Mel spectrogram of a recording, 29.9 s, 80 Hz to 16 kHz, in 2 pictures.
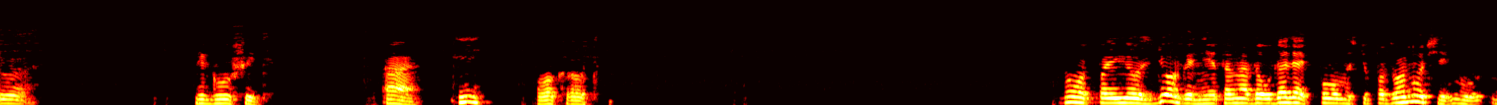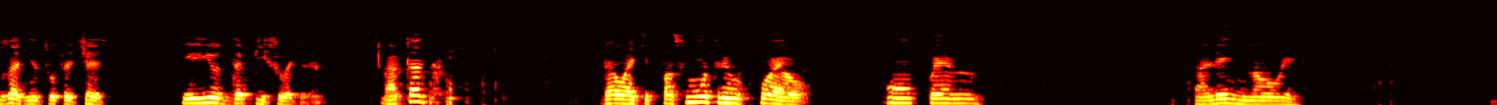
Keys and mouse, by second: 3.6 a, 4.4 i, 5.8 space, 7.2 click, 20.4 space, 22.3-29.6 drag.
